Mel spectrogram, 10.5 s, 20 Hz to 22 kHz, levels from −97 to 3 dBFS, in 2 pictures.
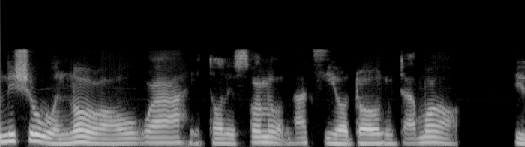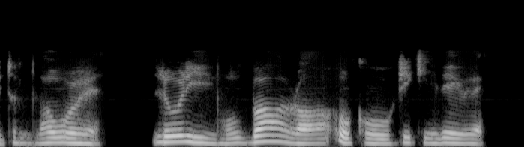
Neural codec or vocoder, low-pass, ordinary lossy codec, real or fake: codec, 16 kHz, 1 kbps, X-Codec, HuBERT features, trained on LibriSpeech; 5.4 kHz; none; fake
